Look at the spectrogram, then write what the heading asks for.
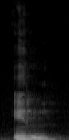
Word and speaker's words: ils: It becomes il. It is not pronounced as ils. It will remain il, but it means they, masculine they.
